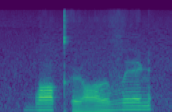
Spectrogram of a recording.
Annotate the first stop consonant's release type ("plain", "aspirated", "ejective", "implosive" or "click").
plain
